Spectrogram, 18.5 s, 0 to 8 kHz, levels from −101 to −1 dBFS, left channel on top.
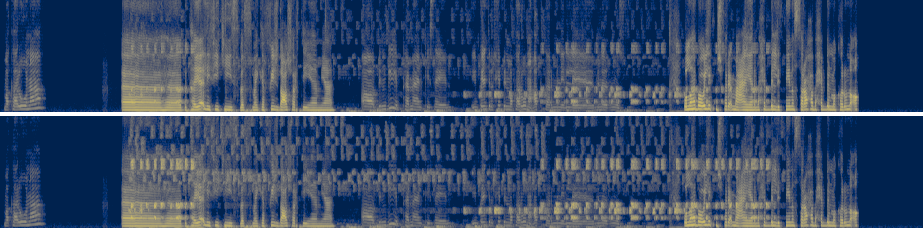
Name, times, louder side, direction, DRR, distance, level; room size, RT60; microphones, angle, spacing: voice 1, 0.1-0.9 7.2-9.0 9.4-12.5, left 4 dB, 90° left, 2.2 m, -47 dB
voice 2, 2.4-6.7 13.4-17.2, left 3 dB, 25° left, 0.4 m, -27 dB
sound 1, 2.6-9.0 9.3-15.6, right 8 dB, 90° right, 0.7 m, -35 dB
head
